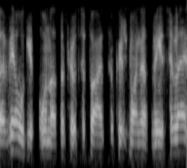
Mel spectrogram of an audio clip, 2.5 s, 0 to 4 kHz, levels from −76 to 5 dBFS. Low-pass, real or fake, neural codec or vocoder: 3.6 kHz; fake; codec, 16 kHz, 4.8 kbps, FACodec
